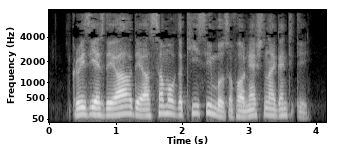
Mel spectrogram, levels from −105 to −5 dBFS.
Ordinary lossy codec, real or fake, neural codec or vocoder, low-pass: MP3, 32 kbps; fake; codec, 24 kHz, 0.9 kbps, WavTokenizer, medium speech release version 2; 7.2 kHz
